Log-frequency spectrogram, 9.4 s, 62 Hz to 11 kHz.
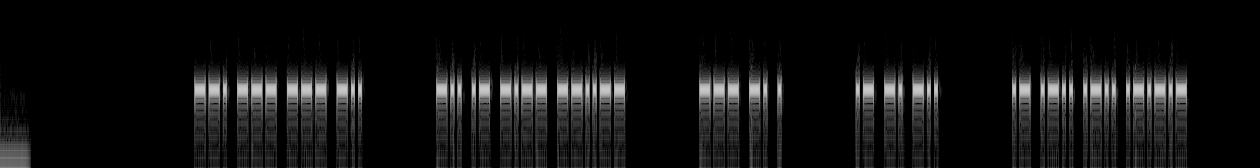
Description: Morse code, heard as a keyed tone, about 42 wpm, 700 Hz. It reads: GOOD DAY, ONE AND ALL.
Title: 3x Word-Spacing - Sentences from Top 200 Words - 45wpm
